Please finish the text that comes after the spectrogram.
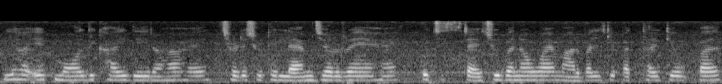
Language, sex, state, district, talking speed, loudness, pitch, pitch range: Hindi, female, Chhattisgarh, Raipur, 190 wpm, -17 LUFS, 195 Hz, 195-205 Hz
